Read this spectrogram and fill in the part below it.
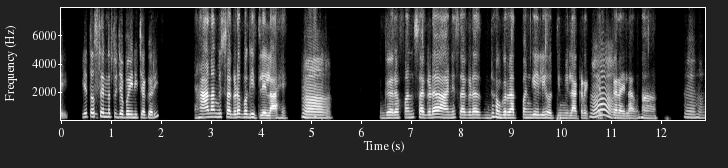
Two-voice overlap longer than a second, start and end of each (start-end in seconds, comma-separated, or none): none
